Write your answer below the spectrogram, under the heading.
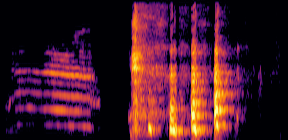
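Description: A cat named Charlie meows: first a steady, drawn-out cry, then after a short pause a rapid string of three or four louder, raspier yowls. No one speaks.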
